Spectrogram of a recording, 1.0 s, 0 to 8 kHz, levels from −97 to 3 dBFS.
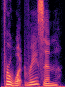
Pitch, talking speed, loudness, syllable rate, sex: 205 Hz, 185 wpm, -17 LUFS, 4.6 syllables/s, female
